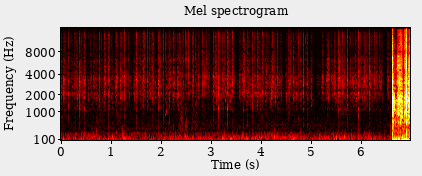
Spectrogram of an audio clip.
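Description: Faint scratchy rasping of 120-grit sandpaper rubbed by hand over a brake rotor's face as the rotor is turned, scuffing it before new pads go on. Near the end a sudden loud rush of noise cuts in.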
